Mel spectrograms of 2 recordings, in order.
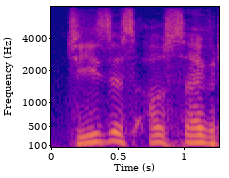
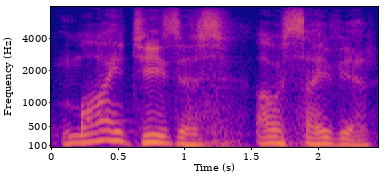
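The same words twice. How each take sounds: First: Said in the usual way. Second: "My" drawn out and stressed, slow. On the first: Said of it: "So he wouldn't say". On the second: Retold or imitated. Ahmad claiming Jesus as his own, stressing "My". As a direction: lean on "My Jesus", slowly. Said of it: "He would say".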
